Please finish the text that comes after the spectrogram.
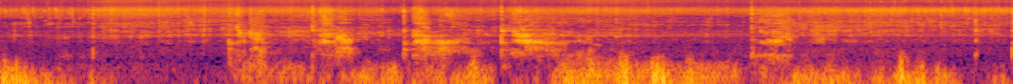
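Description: Thin-sliced chicken liver frying in a pan for a village-style chicken liver pepper fry, a steady bright sizzle broken by bursts of stirring and scraping, close and continuous.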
